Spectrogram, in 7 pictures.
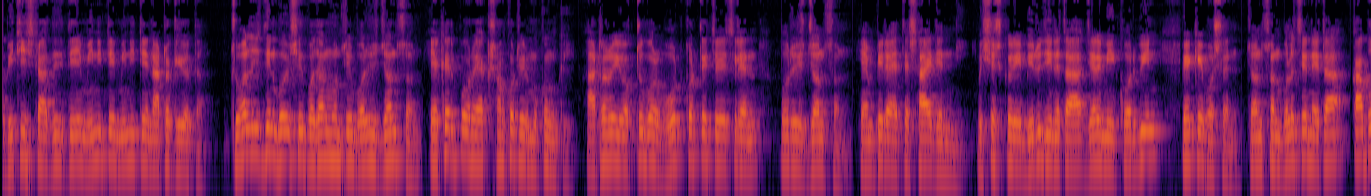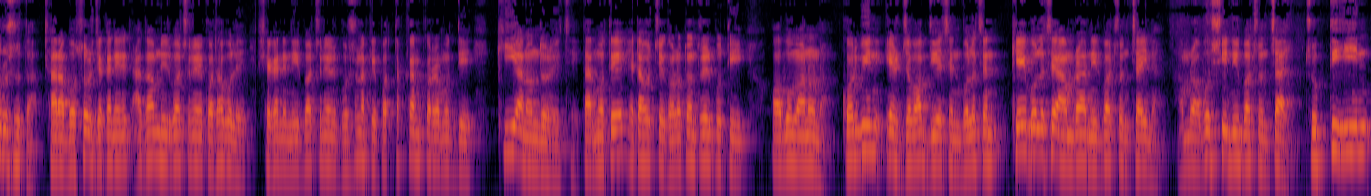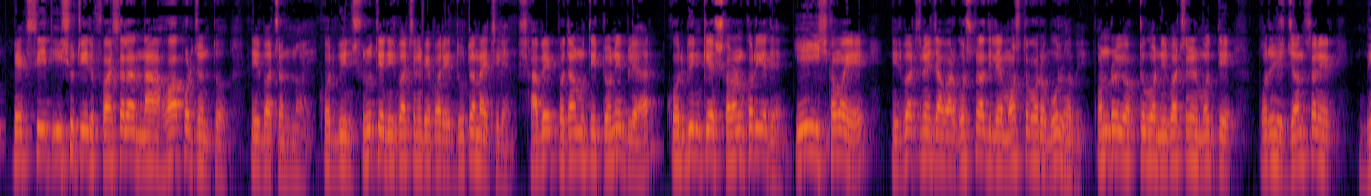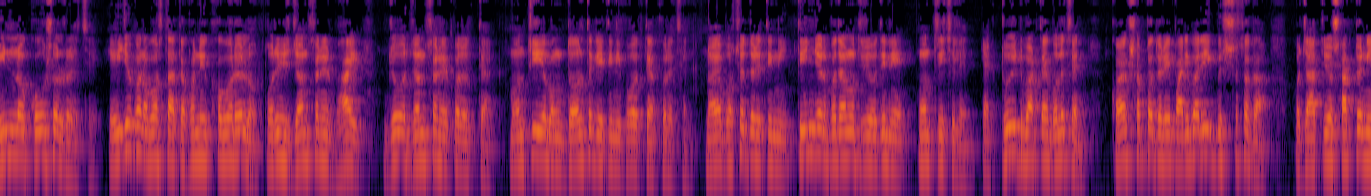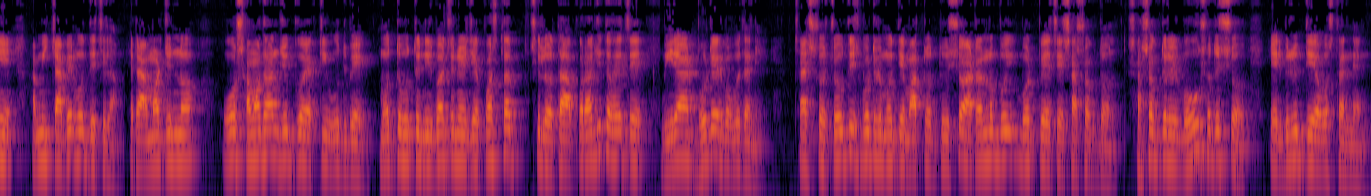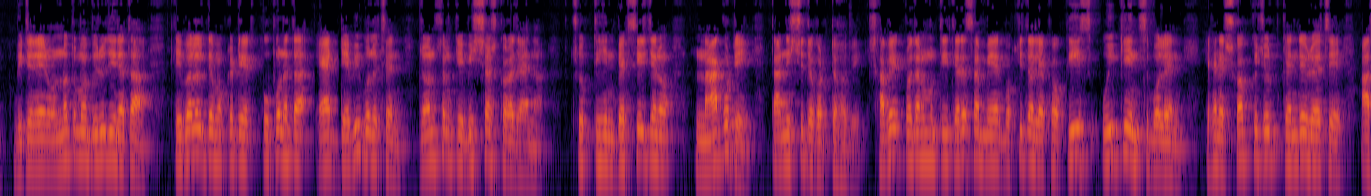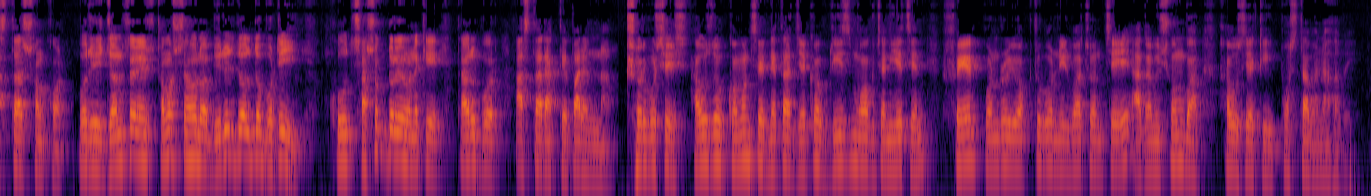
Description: লন্ডন থেকে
